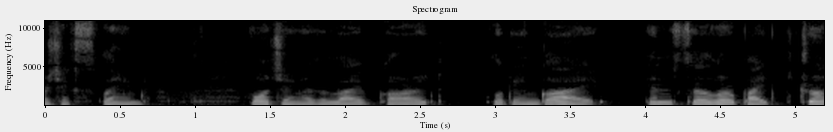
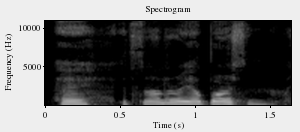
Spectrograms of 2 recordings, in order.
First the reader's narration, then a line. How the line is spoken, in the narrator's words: he called out, sounding confused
